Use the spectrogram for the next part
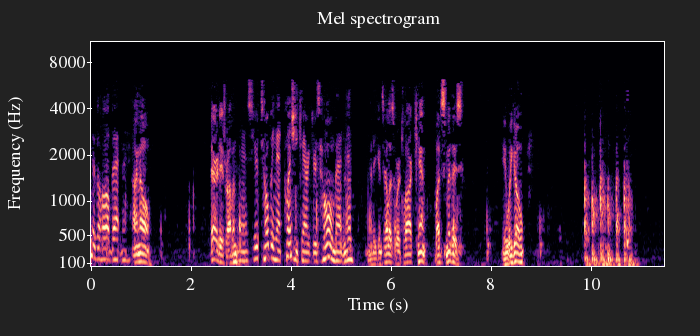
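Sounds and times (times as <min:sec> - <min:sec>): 
speech: 0:00.0 - 0:01.3, 0:02.4 - 0:09.1
firm knocking on a door: 0:09.8 - 0:11.0.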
